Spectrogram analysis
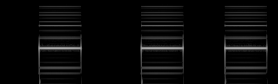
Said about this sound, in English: Then you kind of get like a echo effect. So I think this is a way, like, if I just have pick up a coin, where's the coin? So if I have a coin, but I want it to be echoey and just go into repeat.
